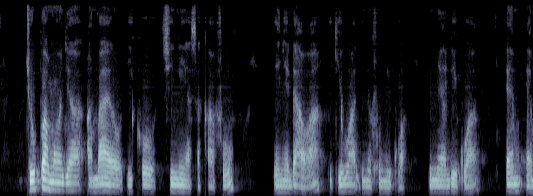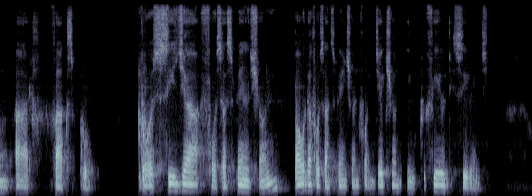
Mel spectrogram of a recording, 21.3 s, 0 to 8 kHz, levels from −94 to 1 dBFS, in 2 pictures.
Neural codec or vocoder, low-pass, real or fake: codec, 16 kHz, 16 kbps, FunCodec, trained on LibriTTS, 50 frames a second; 7.2 kHz; fake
